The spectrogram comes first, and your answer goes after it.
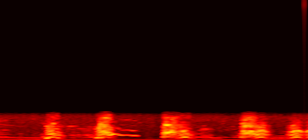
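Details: A Labrador Retriever at a dog run, noisy whenever someone approaches. Five loud, deep barks come at roughly half-second to one-second gaps, with a faint whining tone between them.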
